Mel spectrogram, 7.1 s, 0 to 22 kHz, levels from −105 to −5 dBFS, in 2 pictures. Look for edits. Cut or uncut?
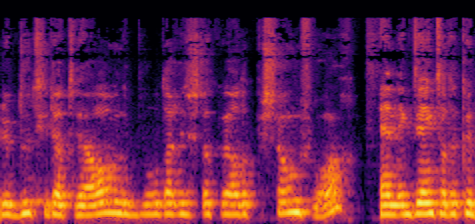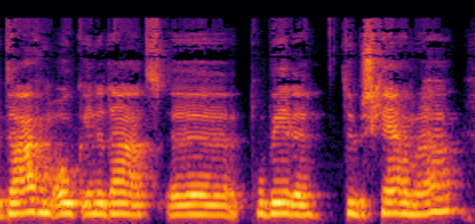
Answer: cut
